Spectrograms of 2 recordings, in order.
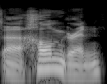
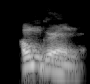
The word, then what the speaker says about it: Holmgren: I know it's Holmgren. – Holmgren. – Yeah, the L just doesn't exist whenever you're pronouncing it. – Holmgren.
